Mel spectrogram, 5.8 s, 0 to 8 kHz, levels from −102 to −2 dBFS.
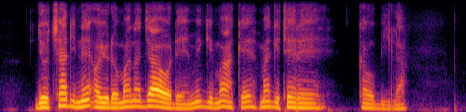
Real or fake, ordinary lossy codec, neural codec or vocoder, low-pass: real; Opus, 32 kbps; none; 7.2 kHz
